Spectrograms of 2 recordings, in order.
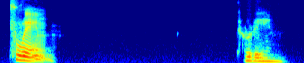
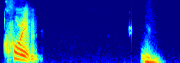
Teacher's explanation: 크는 무성음이죠. 네, 그러니까 R도 영향을 받아서 무성음으로 발음된다는 거예요. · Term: 무성음화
